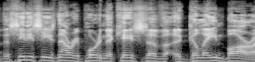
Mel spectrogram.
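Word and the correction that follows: Guillain-Barré: I think that's how you say it, syndrome after being vaccinated. What is that, and, and uh, how did this show its face? – Guillain Barre syndrome, I see at my clinic, people have taken the vaccine.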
